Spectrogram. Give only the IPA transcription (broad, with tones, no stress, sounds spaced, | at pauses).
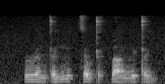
ɹ əː˨˩˨ n ʈ ə˨˩˦ j ɲ u˦˥ t̚ s ə˨˩ w ʈ ə˨˩ k̚ ɓ aː˨˩ ŋ l i˧ ʈ ə˨˩ j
